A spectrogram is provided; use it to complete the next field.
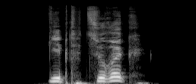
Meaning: third-person singular present of zurückgeben
- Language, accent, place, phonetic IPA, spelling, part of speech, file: German, Germany, Berlin, [ˌɡiːpt t͡suˈʁʏk], gibt zurück, verb, De-gibt zurück.ogg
